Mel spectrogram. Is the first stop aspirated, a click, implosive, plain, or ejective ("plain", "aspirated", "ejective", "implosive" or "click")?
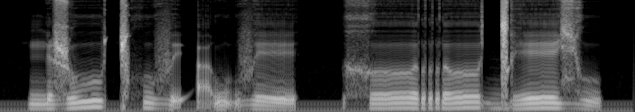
click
